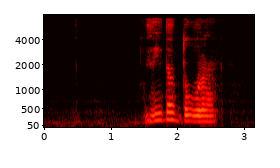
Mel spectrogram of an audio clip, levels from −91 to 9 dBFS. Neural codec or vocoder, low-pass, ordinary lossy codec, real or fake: codec, 24 kHz, 1 kbps, SNAC; 7.2 kHz; AAC, 48 kbps; fake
